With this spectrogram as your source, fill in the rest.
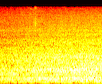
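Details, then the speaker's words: Edison box fan with a Toastmaster-branded motor, after cleaning the motor and blades, running on low speed: a soft, steady whir with no rattle, ticking or scraping. It runs fine, about the same as before the clean-up. "running about the same as it did before but then again I don't think it was was running running badly before I mean it was running fine"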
